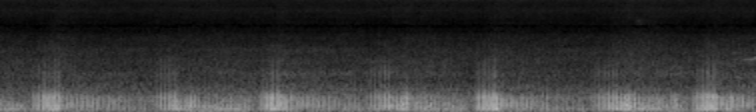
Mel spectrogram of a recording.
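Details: Smooth purring of a happy domestic cat, soft low rumble surging in short bursts about once a second, quieter gaps between breaths.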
